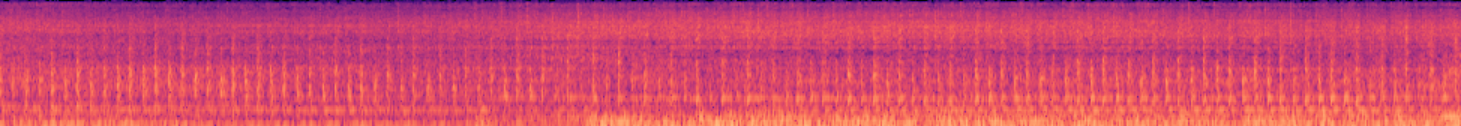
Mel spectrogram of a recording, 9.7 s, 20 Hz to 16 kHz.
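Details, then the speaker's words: 1973 Ford F350 with 390 V8 after a new timing chain set and carb rebuild: rough idle with a regular deep knock, about three a second, heavier midway; deeper issue suspected, cause unconfirmed; engine knock at idle. "really hoping it was something else but oh man I can't think of any reason any reason whatsoever there'd be a noise like that under the valve cover"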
